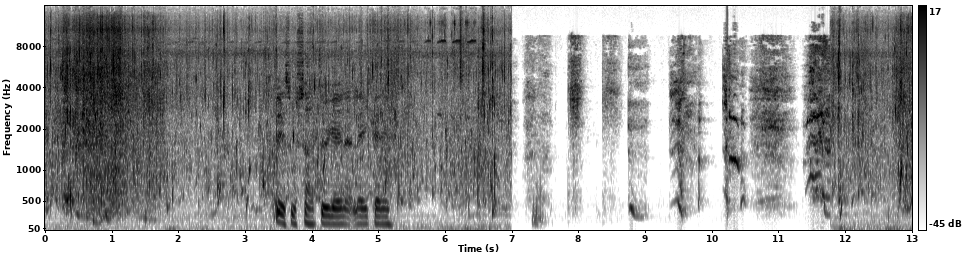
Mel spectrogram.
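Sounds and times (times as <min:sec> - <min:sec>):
stream water rushing: 0:00.0 - 0:07.0, 0:11.8 - 0:13.0
person coughing: 0:08.8 - 0:10.7.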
